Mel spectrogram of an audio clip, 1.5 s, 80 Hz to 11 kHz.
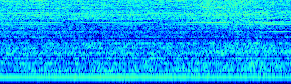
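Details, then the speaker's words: NextStep neonatal resuscitator and transport ventilator in a demonstration, set to a tidal volume of about 2 milliliters per breath: steady mechanical hum as the device quickly achieves the set volume. "To demonstrate the large operating range of the system, I'll show that even down to 2 milliliters per breath is doable, and one sees that the device very quickly achieves the set tidal volume of around 2 milliliters."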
